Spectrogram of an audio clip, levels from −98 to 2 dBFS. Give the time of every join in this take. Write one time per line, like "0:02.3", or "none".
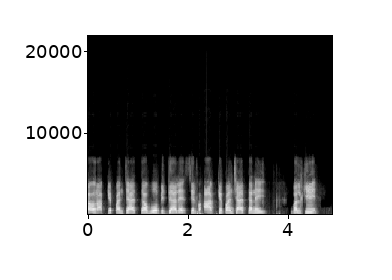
none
